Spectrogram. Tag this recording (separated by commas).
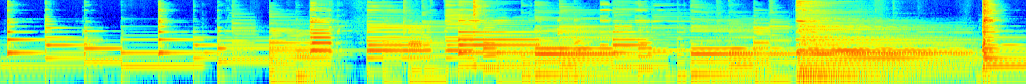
playing steel guitar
